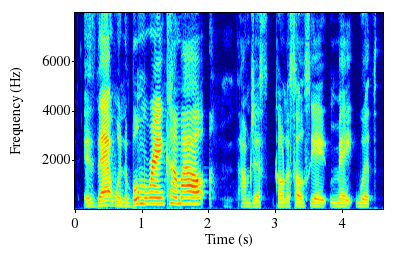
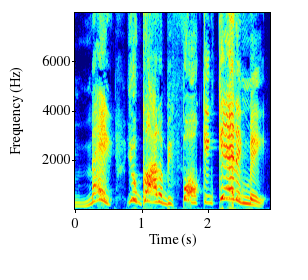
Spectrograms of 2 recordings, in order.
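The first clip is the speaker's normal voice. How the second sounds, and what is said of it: Attempted Australian accent drifting Bostonian. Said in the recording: “I don't know what that accent is. I just want to apologize to people from Boston... I was trying to give you some down under, but I feel like it definitely turned Matt Damon toward the end”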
